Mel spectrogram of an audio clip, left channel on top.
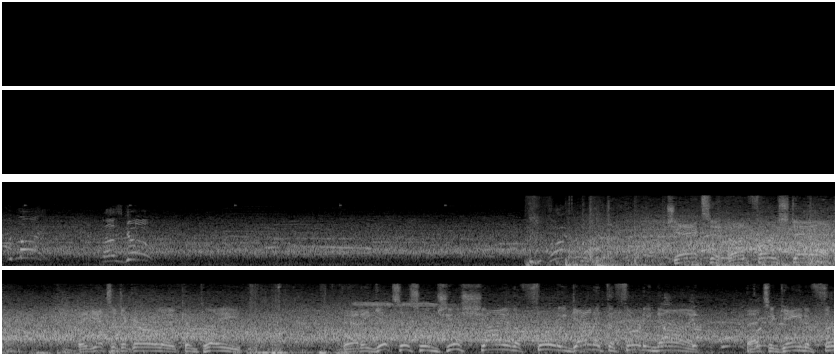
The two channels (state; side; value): silent; left; digital silence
